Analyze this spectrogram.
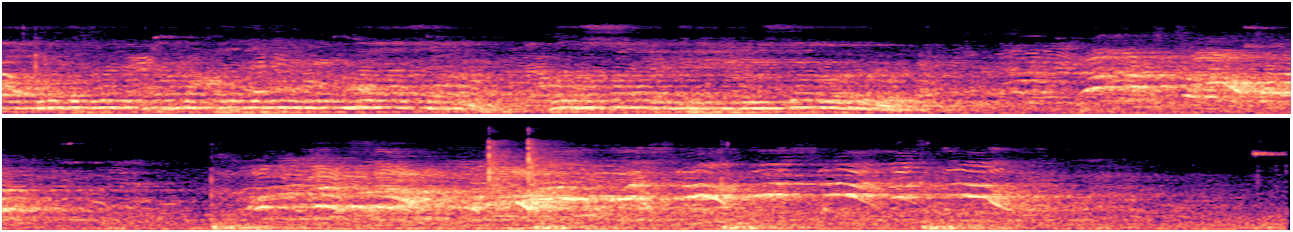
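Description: A crowd of spectators murmurs and calls out.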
